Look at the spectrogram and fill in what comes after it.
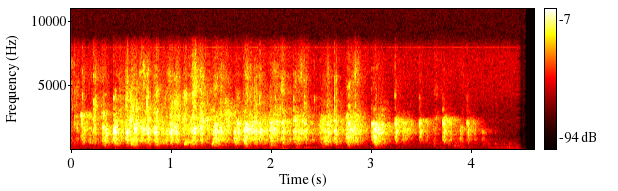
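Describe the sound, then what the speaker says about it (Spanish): Conference audience clapping at an international quality event in Ecuador, a moderate burst of steady applause from a mid-sized room that tapers off and stops after about four seconds. "Un fuerte aplauso, por favor."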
